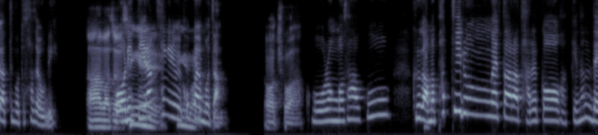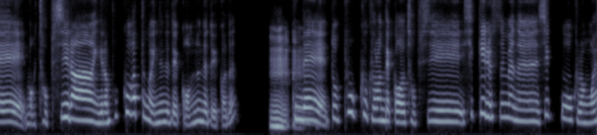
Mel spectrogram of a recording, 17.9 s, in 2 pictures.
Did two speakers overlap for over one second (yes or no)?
yes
